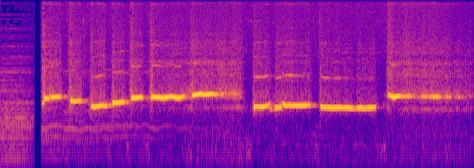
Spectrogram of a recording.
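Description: A person whistles a melodic tune alone, clear and close, with short phrases separated by brief pauses and gently sliding pitches.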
